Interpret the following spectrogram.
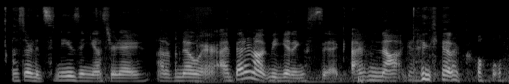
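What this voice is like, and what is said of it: Scratchy, hoarse voice. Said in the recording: “I'm losing my voice. ... now I sound all scratchy”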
